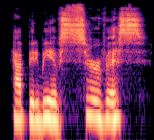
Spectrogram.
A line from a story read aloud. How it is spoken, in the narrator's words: Joe wheezes as her elbow makes contact with his solar plexus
